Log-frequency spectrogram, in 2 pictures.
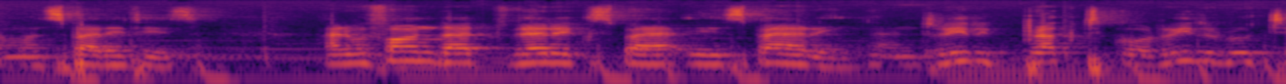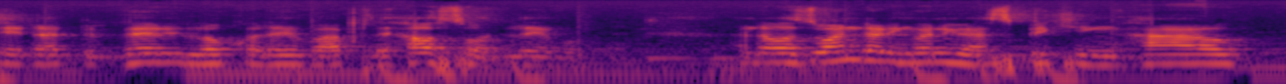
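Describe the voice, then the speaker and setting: A man's voice: on the high side, poor audio. A man from Zambia, an audience member, asking a panelist a long, polite question at a workshop. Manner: measured, polite, thoughtful questioning.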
